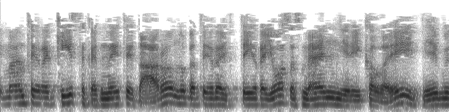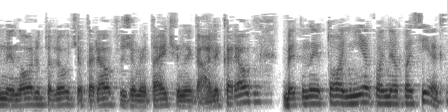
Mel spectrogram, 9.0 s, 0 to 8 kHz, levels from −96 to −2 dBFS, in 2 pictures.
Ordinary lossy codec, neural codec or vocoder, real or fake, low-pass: MP3, 24 kbps; none; real; 7.2 kHz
